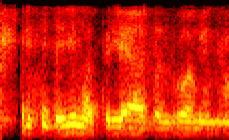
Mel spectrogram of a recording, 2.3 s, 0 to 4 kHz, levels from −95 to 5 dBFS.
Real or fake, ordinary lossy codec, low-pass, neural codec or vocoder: fake; AAC, 16 kbps; 3.6 kHz; codec, 24 kHz, 3 kbps, HILCodec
